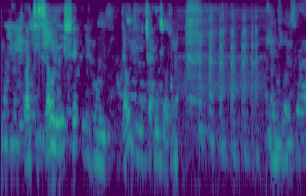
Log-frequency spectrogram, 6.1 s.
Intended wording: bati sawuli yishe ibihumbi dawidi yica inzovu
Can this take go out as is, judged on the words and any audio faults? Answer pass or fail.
fail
